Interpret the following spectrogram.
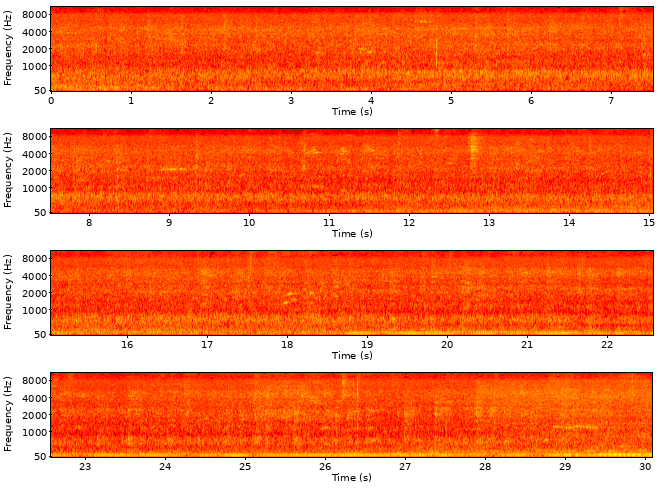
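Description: Water taxi's engine running with a low, steady hum that grows louder through the second half, over faint voices and city background noise.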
